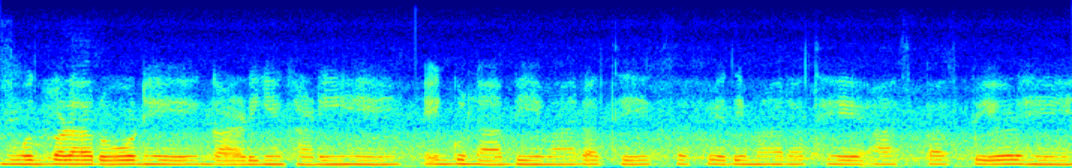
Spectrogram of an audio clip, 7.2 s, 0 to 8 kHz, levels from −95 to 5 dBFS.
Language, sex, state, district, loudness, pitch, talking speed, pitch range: Hindi, female, Chhattisgarh, Bastar, -18 LUFS, 190 Hz, 150 wpm, 185-195 Hz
